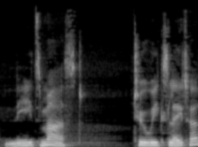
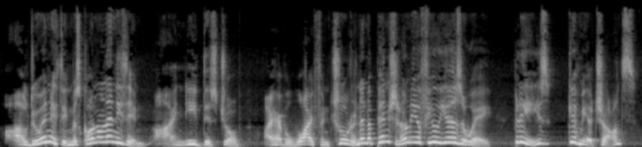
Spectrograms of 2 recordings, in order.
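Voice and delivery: desperate begging; 5 semitones higher, 4 dB louder than usual. A narrator's reading. Man begs for his job.

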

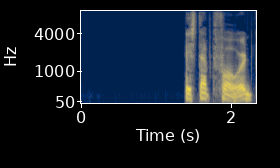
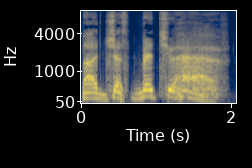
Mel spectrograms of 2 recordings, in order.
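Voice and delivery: slow, higher, drawn-out insinuation; suggestive; 5 semitones higher, much slower than usual. A narrator's reading. Dying outlaw teasing the ranger, suggestive. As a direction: leer weakly through the pain. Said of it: "managed in a suggestive tone".

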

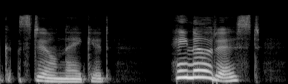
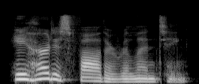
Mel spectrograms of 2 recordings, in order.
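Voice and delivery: ordinary delivery, nothing marked

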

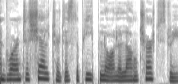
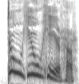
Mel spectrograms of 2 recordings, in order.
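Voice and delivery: high, exasperated mother's voice; indignant appeal; 11 semitones higher than usual. A narrator's reading. Mother appeals to her husband, high and exasperated. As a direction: appeal for backup, outraged.

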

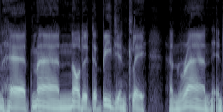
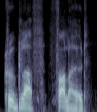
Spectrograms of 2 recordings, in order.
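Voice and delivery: plain reading voice

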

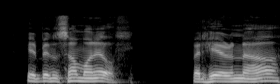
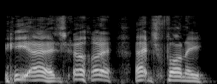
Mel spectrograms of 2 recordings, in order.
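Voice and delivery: put-on higher boyish voice with a chuckle; amused laughing; 6 semitones higher than usual. A narrator's reading. Boy laughing at the prisoner who eats rats, amused. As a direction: laugh through the words like an amused lad. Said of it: "The first boy laughed".

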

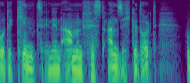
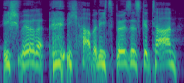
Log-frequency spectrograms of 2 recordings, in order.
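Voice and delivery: put-on very high, distressed girl's plea; wailing; slower than usual. A narrator's reading. Daughter swearing innocence to her father, high pitiful wail. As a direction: wail your innocence, drawing it out. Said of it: "jammerte die siebzehnjährige".

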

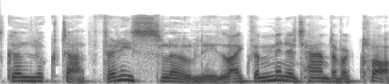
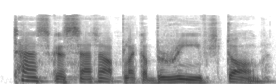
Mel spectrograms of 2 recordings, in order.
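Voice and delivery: ordinary delivery, nothing marked

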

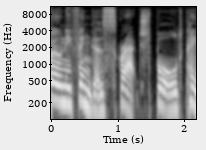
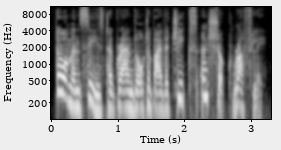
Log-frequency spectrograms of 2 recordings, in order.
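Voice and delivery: plain reading voice

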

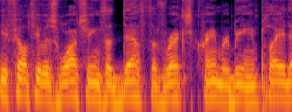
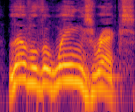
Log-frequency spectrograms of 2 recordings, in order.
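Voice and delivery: urgent instruction; 10 semitones higher, 4 dB louder than usual. A narrator's reading. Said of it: "came the voice".

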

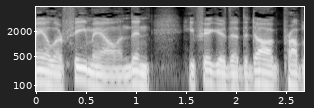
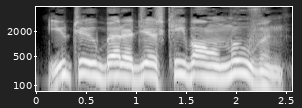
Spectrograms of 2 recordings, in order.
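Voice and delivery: put-on high, slow raspy old man's call; raspy yelling stranger; 7 semitones higher, slower than usual. A narrator's reading. Old man guarding property from behind trees, raspy yell. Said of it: "a raspy voice yelled from behind the trees".

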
